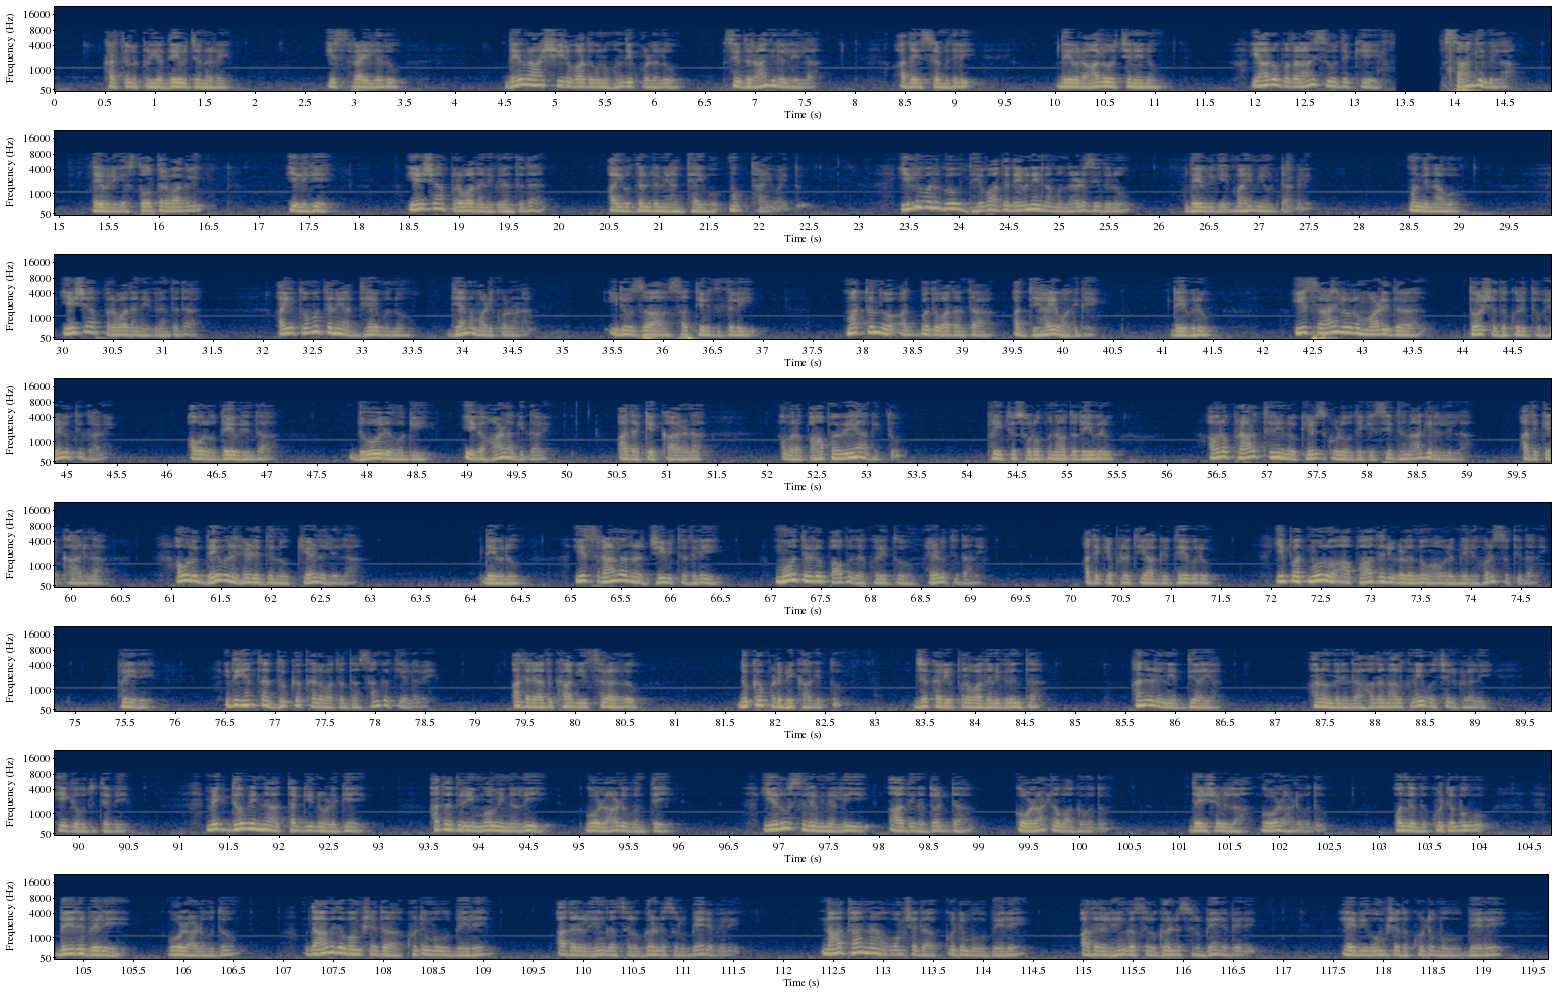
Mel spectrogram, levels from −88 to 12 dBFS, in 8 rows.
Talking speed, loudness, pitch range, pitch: 75 wpm, -22 LUFS, 125-160 Hz, 145 Hz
